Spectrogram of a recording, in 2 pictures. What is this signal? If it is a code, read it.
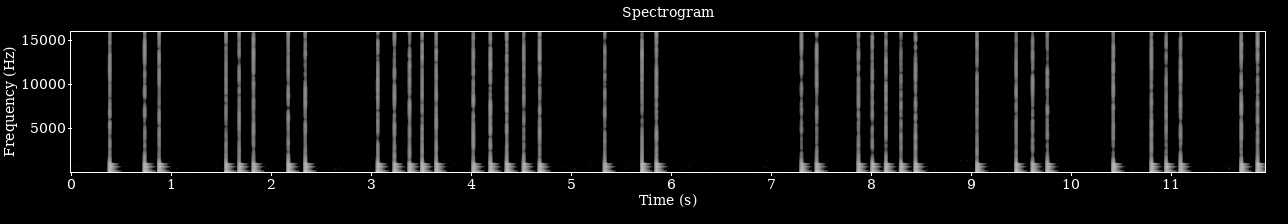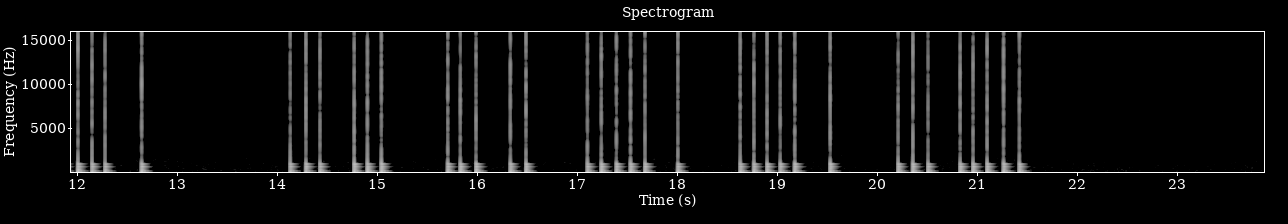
Tap code, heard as knocks on wood, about 7 knocks a second. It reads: BMZB JCCV NMVVP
